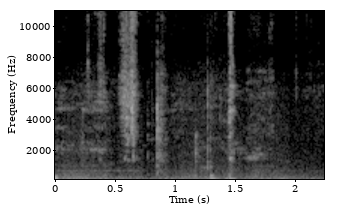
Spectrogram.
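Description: Faint scraping and sliding of an oracle card being drawn from the deck and laid on the table, a few soft scratchy ticks about half a second to a second and a half in.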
